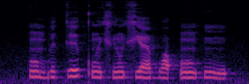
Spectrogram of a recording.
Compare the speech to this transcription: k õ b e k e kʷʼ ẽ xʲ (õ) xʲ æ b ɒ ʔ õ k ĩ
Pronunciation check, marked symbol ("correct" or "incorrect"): correct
